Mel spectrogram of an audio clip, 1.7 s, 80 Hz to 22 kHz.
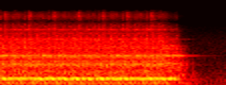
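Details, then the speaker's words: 1974 Thunderbird T190 boat motor during an ignition rebuild: fast, even starter cranking for about a second with steady pitch and no grinding. The wiring from the key seems good, and an old test spark plug then throws spark. "the motor cranked over which means all the wiring between here and there seems to be pretty good which is fantastic"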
